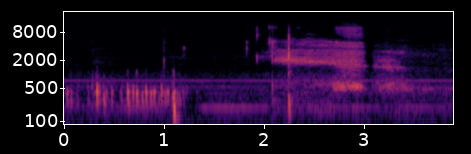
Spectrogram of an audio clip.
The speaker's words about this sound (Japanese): ゲップが出そうだぞ。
